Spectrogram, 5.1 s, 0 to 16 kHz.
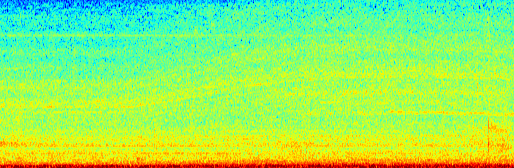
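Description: Auxiliary power unit running on a TFDI 717 airliner in a flight simulator, a faint, even, continuous hum and rush with no breaks.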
